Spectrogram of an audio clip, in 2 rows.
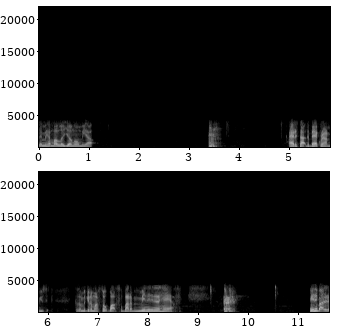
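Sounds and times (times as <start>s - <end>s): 
speech: 0.0s - 1.2s, 5.0s - 8.7s, 9.5s - 9.8s, 11.2s - 11.6s
throat clearing: 3.4s - 3.8s, 9.5s - 9.9s.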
